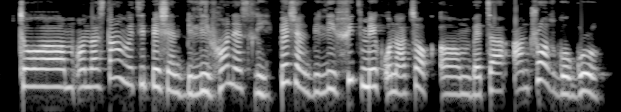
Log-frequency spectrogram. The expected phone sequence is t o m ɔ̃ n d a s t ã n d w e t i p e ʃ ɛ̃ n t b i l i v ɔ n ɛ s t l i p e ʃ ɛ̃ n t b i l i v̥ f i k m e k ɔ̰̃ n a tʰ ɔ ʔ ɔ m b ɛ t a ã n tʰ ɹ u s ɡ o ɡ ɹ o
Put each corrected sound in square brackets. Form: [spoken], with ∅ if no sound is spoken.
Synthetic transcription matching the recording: t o m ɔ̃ n d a s t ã n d w e t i p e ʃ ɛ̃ n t b i l i v ɔ n ɛ s t l i p e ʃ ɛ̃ n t b i l i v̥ f i [t] m e k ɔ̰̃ n a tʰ ɔ [k] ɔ m b ɛ t a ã n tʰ ɹ [ɔ] s ɡ o ɡ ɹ o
